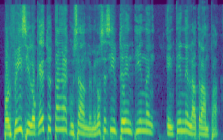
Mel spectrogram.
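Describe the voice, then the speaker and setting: A preacher speaks as a composed accused man who turns the accusation back with probing questions. The voice sits fairly high and stays steady. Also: a little fast. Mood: challenging. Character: calm, challenging man confronting his accuser.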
